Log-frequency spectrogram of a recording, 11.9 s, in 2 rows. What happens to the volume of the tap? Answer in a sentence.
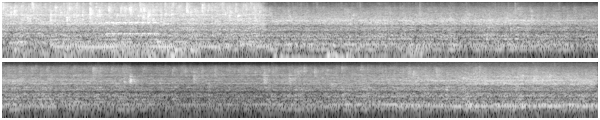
The volume of the tap goes down.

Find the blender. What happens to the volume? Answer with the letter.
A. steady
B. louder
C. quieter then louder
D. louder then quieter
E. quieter
C.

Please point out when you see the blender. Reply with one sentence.
The blender can be heard from 0.0 to 11.8 s.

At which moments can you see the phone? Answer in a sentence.
You can hear the phone from 0.1 to 2.0 s.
